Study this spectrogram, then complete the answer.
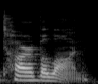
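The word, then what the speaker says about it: Tar Valon: Tarvalin is how I say it. I think on the show they're going to be saying Tarvalon, which I think is actually a better pronunciation than how I say it, because it sounds like Avalon.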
